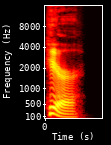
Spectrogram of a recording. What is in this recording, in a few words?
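"hear", American English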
